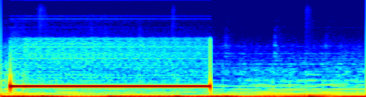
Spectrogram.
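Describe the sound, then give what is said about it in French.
A phone line rings after a number is dialed: one steady, mid-pitched ringback tone lasts about one and a half seconds and then cuts off, leaving a low hum. “On compose le numéro qui est sorti. Voilà. Ça sonne.”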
